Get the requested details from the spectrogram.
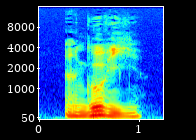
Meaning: gorilla (largest of the apes, belonging to the genus Gorilla, native to the forests of central Africa and known for their trait of knuckle-walking)
- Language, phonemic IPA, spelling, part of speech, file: French, /ɡɔ.ʁij/, gorille, noun, Fr-gorille.ogg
